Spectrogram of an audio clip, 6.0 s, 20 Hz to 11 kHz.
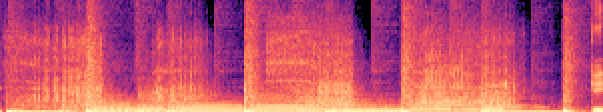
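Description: Background music with a steady beat, sustained notes changing about every 0.8 seconds.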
